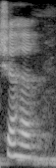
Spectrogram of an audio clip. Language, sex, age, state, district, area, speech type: Sindhi, female, 30-45, Madhya Pradesh, Katni, urban, read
